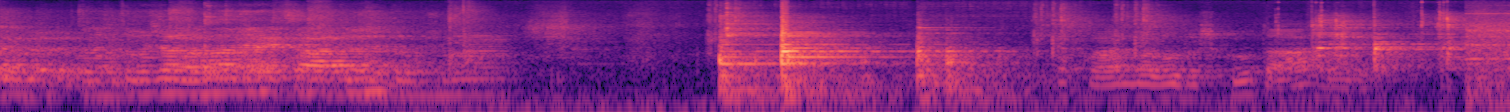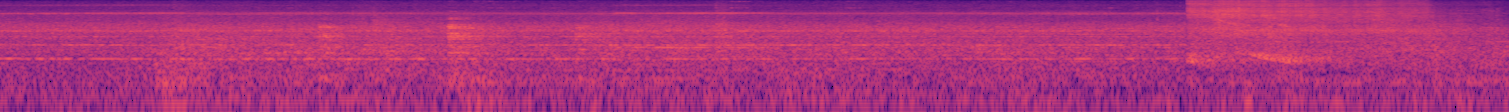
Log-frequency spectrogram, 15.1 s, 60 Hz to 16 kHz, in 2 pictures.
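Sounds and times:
broad hiss: 0:13.5 - 0:15.0.

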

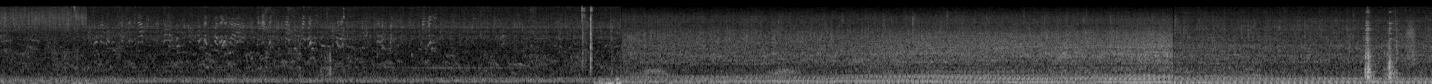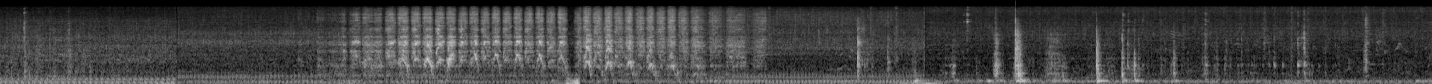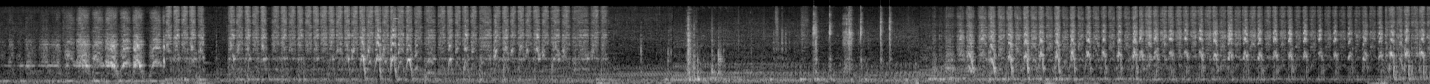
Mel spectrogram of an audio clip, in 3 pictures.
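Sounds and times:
soft low hum: 0:06.0 - 0:18.2
hand tool rasping wood: 0:17.4 - 0:22.1, 0:28.6 - 0:34.8, 0:37.9 - 0:42.9.

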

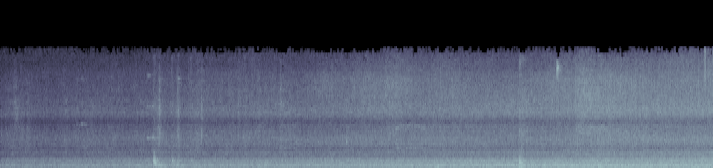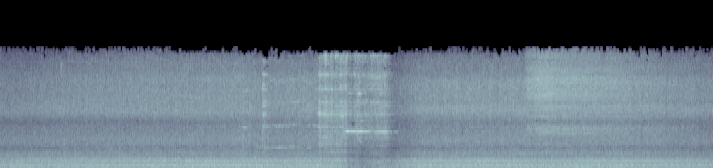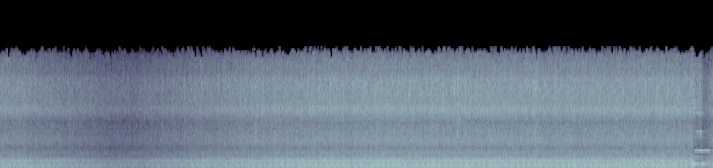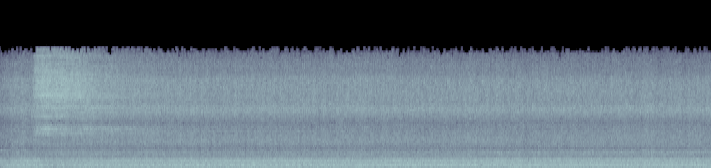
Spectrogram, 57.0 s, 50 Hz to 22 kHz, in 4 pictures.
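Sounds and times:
diesel locomotive engine: 0:00.0 - 0:57.0
wheels squealing on rails: 0:19.1 - 0:22.3.

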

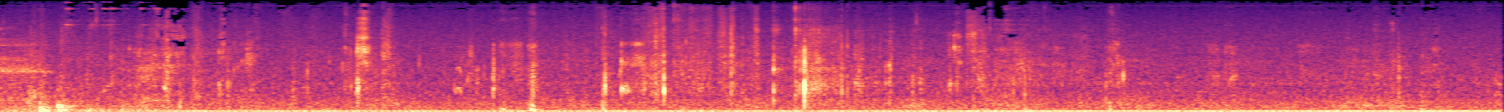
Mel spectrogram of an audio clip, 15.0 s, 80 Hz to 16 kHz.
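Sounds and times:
steady low hum: 0:00.0 - 0:15.0
soft handling clicks and rustles: 0:05.7 - 0:11.5, 0:13.5 - 0:14.5.

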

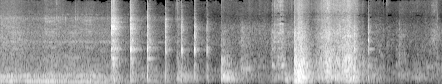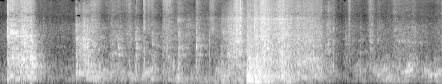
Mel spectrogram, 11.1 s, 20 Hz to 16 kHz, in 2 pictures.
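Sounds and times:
trowel tapping brick: 0:01.4 - 0:02.9
trowel scraping mortar: 0:03.4 - 0:04.8, 0:05.4 - 0:06.9, 0:07.6 - 0:10.8.

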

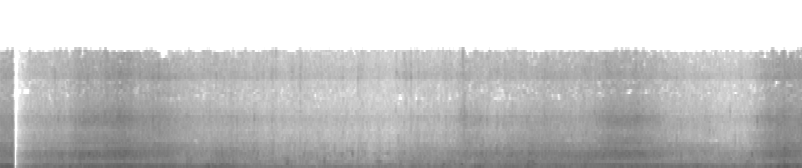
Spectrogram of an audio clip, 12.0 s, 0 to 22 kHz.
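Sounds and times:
waves washing onto beach: 0:00.0 - 0:12.0.

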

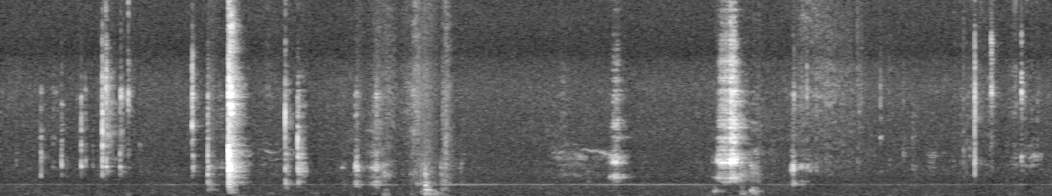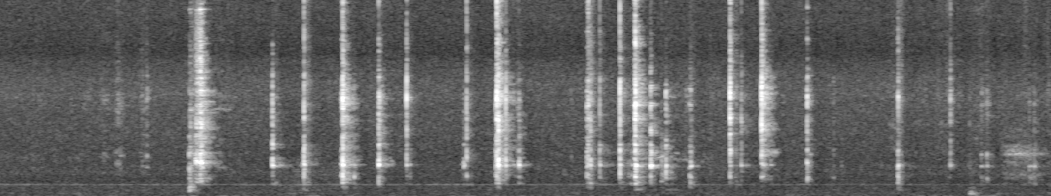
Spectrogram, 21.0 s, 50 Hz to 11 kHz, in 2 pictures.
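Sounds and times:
plastic toy parts clicking: 0:00.4 - 0:03.1, 0:12.5 - 0:21.0.

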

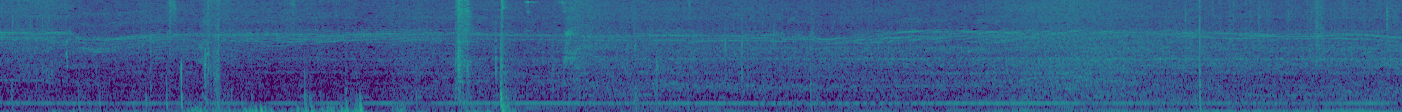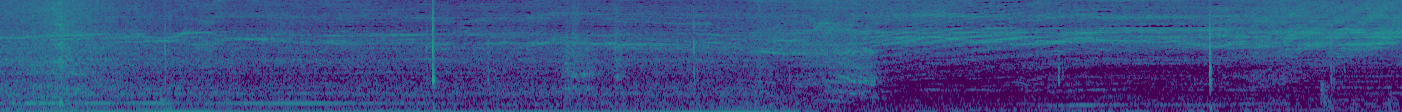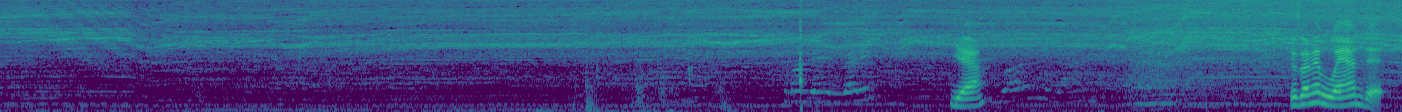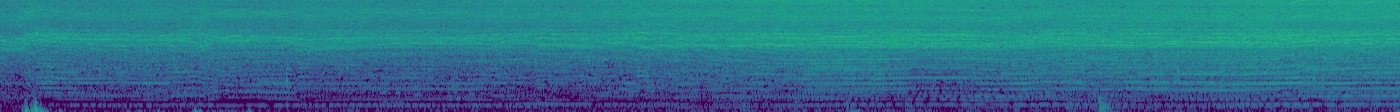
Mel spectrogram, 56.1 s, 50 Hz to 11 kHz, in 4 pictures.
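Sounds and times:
drone motors humming and whining: 0:00.0 - 0:56.0
wind on microphone: 0:00.8 - 0:04.9, 0:42.3 - 0:42.7.

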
